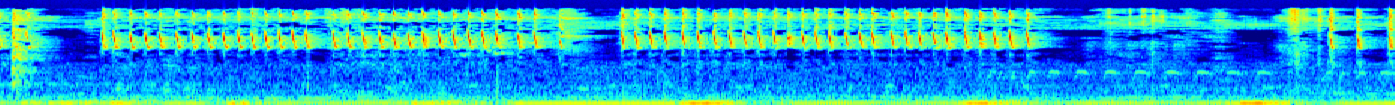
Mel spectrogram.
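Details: Prinia giving its klik call, used for tutoring songbirds: fast runs of sharp high ticks broken by short pauses into three bursts, then scattered clicks, with low humming background noise.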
